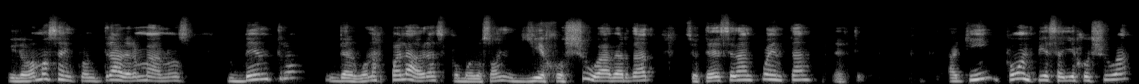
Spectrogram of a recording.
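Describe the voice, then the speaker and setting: A man's voice: high voice, animated, a little slow, husky. A man teaching a Bible lesson to his congregation, methodically spelling out letters and often checking in with his listeners.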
